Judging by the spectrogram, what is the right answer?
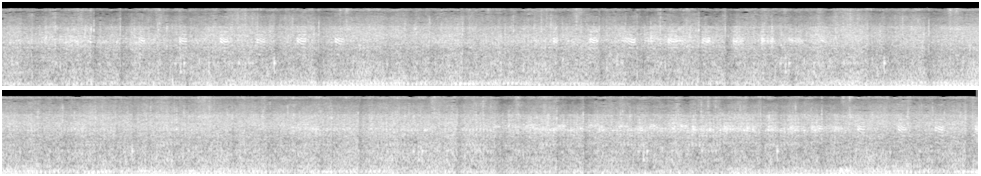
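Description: Heavy rain drumming steadily on a tin roof, with a low rumble of thunder that swells and fades about three times.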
